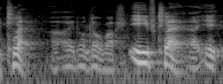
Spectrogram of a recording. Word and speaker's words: Klein: eve clan did okay you probably pronounce klein but the french call him claire i don't know about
